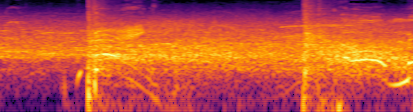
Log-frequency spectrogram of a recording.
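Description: A metal folding chair slams hard against a body.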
